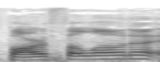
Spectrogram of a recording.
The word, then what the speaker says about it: Barcelona: It's pronounced Barcelona instead of Barcelona.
